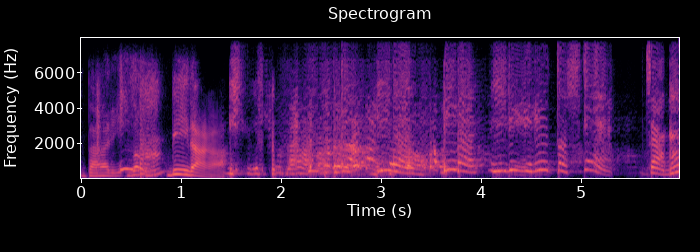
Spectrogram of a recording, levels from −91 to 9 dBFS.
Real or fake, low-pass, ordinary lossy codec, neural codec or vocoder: fake; 7.2 kHz; Opus, 16 kbps; codec, 16 kHz, 1 kbps, X-Codec, HuBERT features, trained on balanced general audio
